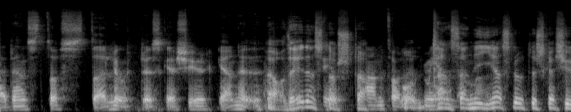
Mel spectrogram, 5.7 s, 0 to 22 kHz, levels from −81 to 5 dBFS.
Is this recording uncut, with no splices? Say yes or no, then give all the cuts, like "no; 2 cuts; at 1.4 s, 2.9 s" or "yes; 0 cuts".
yes; 0 cuts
